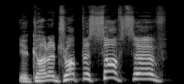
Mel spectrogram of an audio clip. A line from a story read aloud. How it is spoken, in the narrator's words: Valentine shouted at his brother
